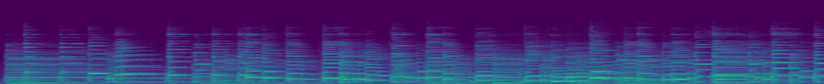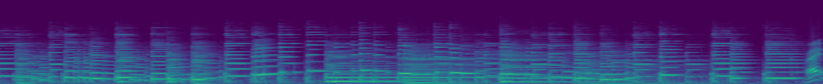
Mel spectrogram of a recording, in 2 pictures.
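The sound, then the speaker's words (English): Solo jazz piano plays bebop lines over two-five chord changes: a steady stream of quick single notes weaves above lower chord stabs, with no voices, for about twenty seconds. “if I'm going to play bebop, right? You know, it's going to sound something like this. I'll just play two fives,”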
